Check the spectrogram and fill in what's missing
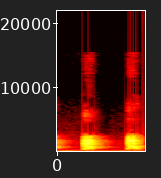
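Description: A voice imitates a dog barking, two short sharp woofs spaced about half a second apart, close and clear.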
